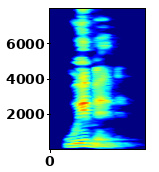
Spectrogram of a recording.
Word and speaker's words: women: woman one woman two women three women a lot of women remember no woman's no women's no s we change the pronunciation again one woman and three women let's look closer at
